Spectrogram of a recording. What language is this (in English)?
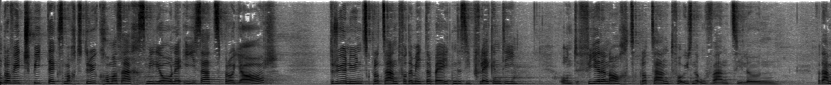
Swiss German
